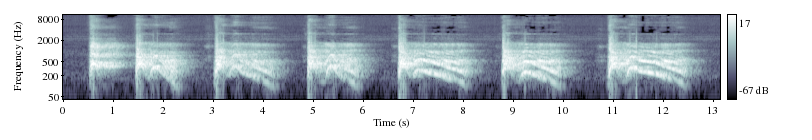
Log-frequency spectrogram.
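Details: Basset hound left alone at home with separation anxiety, caught on a home camera howling and whining. Seven loud, drawn-out baying howls, each about a second long with falling harmonics, come at irregular intervals of roughly two seconds.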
